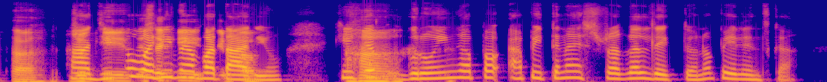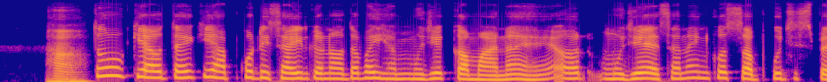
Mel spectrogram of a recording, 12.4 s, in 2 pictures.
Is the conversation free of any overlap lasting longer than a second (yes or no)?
no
